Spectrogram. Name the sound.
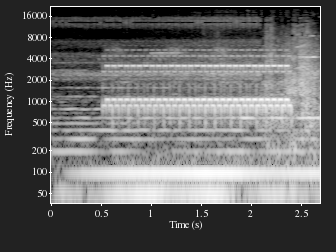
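telephone ringing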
